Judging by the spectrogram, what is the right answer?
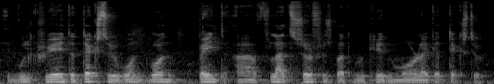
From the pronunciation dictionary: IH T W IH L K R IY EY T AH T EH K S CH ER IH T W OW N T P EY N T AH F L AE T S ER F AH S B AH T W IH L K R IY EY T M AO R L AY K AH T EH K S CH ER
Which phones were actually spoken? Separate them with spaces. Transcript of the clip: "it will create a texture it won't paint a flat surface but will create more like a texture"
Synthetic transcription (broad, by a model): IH T W IH L K R IY EY T AH T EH K S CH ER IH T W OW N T P EY N T AH F L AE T S ER F AH S B AH T W IH L K R IY EY T M AO R L AY K AH T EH K S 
